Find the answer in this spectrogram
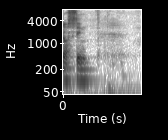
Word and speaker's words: Austen: at Society at the time the society Jane Austin and her family and her readers knew I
